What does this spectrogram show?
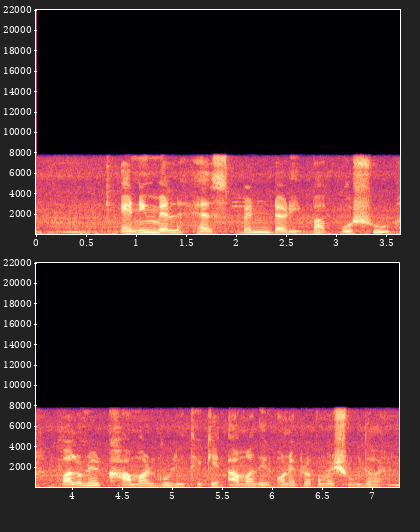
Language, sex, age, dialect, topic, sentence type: Bengali, male, 18-24, Standard Colloquial, agriculture, statement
